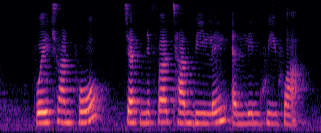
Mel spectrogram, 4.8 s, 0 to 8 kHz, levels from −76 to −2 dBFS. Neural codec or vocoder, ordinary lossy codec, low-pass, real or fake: none; none; 7.2 kHz; real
